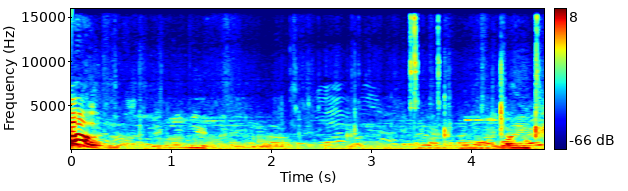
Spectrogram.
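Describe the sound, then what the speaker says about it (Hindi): Crowd chatter at the India Gate parade, a busy babble of many voices close by, with individual talkers standing out over the background hubbub. "इतना भीड़।"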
